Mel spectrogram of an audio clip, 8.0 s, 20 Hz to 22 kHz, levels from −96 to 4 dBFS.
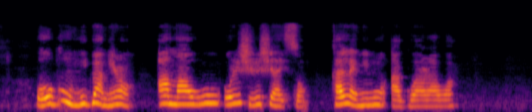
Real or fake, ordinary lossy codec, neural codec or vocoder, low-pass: fake; AAC, 32 kbps; codec, 32 kHz, 1.9 kbps, SNAC; 9.9 kHz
